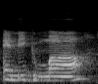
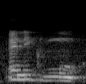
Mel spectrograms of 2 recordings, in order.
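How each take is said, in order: First: The vowel is pronounced as an 'ah' sound. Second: The vowel is pronounced as an 'uh' sound. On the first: The speaker calls it wrong. "It's not enigma" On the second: The speaker calls it right. "We hear it as ah, but it's uh"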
